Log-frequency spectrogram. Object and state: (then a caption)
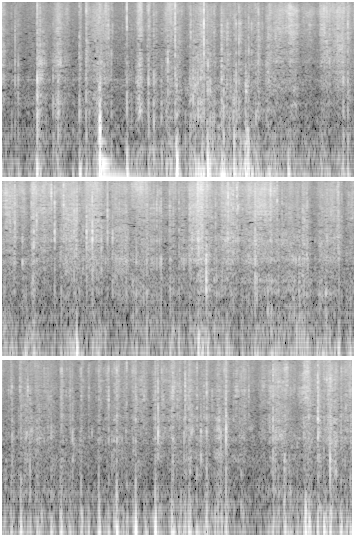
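Leather motorcycle glove being scratched. Fingertips and short nails scratch and rub an empty black and red leather motorcycle glove with ribbed padding. The result is a close, rapid, irregular stream of soft scratches and muffled low thuds. A heavier rubbing burst comes near the start before the sound settles into steady, quieter scratching.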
